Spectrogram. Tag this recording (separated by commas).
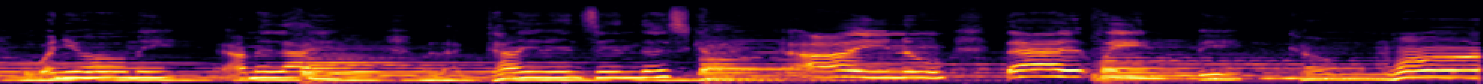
Music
